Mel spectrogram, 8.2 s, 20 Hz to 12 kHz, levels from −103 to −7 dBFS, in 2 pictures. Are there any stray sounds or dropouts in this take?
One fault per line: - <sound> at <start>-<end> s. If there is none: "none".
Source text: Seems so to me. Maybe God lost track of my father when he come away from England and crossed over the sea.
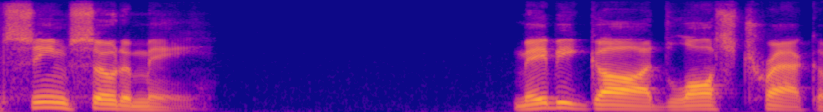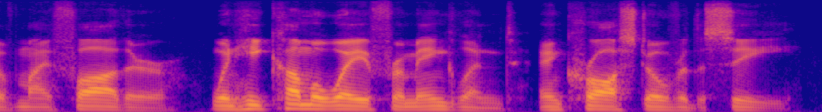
none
